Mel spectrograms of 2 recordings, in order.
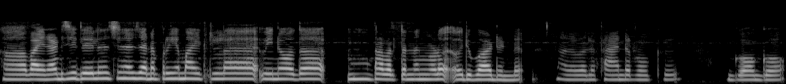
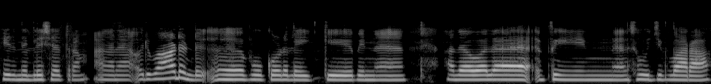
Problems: background sounds at intervals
